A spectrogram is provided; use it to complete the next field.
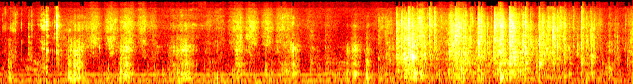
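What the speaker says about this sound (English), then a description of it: "Hopefully my crunching isn't too loud." Close crunching and crinkling from someone eating a crispy snack, with irregular bites and chews that grow busier and louder toward the end, heard alone without talk.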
